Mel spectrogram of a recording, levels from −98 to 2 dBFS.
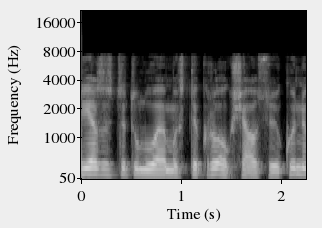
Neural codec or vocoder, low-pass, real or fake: none; 7.2 kHz; real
